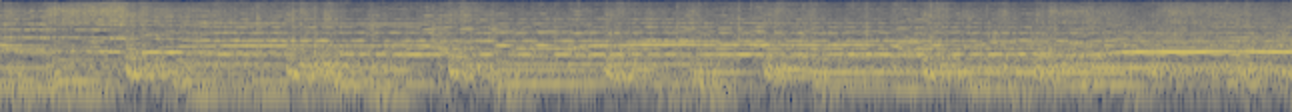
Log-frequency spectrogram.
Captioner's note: audience applause and cheers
